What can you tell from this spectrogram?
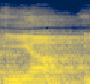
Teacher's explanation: इया भी बोलेगा तो नाक से निकलेगा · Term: नासिक के वर्ण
